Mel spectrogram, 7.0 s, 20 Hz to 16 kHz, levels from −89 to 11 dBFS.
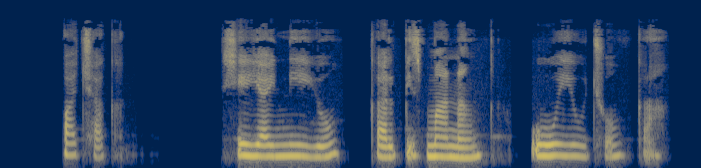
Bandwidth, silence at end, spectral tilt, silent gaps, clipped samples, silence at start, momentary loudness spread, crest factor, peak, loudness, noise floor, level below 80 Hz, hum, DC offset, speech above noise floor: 10.5 kHz; 0.4 s; -4.5 dB/octave; 1.45-1.49 s, 1.58-2.20 s, 3.53-3.70 s, 5.18-5.29 s; under 0.1%; 0.65 s; 14 LU; 16 dB; 0 dBFS; -15 LUFS; under -90 dBFS; -60 dBFS; none; under 0.1%; over 76 dB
